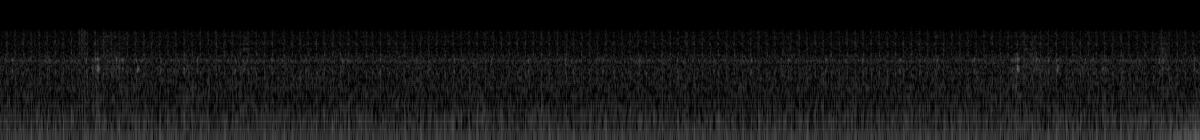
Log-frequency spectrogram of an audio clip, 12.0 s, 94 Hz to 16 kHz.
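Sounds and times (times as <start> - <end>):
car engine idling: 11.4 - 12.0.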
